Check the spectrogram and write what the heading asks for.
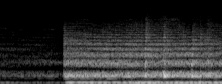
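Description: Faint background music, then a little over half a second in a loud, steady rumble starts suddenly: a train running through a railway tunnel, with music playing over it.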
